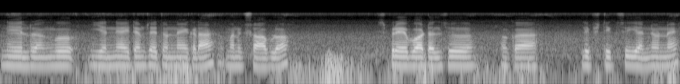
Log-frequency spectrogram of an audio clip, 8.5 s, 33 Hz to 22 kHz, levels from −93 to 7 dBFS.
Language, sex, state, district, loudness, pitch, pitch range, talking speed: Telugu, male, Andhra Pradesh, Sri Satya Sai, -19 LUFS, 135 Hz, 130-140 Hz, 135 wpm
